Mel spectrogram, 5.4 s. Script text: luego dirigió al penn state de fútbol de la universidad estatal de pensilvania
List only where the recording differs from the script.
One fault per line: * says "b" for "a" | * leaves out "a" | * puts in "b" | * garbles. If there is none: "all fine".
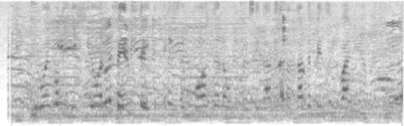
all fine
